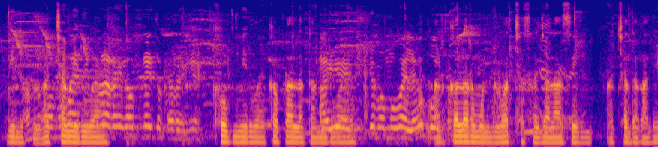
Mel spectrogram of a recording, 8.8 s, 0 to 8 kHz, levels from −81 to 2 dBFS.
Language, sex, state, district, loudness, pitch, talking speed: Halbi, male, Chhattisgarh, Bastar, -20 LUFS, 110 Hz, 115 wpm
